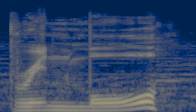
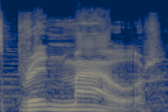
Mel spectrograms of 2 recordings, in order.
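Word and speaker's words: Bryn Mawr: pain is um the the college Brinmore, which is not Brinmore, it's Brin Mau. It's Welsh. It means large hill.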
